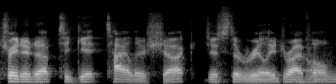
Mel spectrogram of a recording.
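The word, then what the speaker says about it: Shough: Uh the New Orleans Saints did get Tyler Shuck, that's spelled with a g h for those of you who hate the American English language.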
